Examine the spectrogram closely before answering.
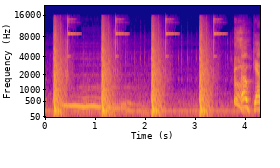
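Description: Gunshots ring out in quick succession.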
